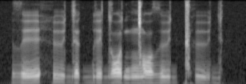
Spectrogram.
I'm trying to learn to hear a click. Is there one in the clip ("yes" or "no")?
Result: yes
